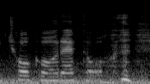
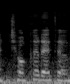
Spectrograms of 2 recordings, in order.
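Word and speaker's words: チョコレート: So chocolate would be chocoreto. So it's like, yeah, chocoreto. Milk is miruku. So it's miruku. So chocoreto, miruku.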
